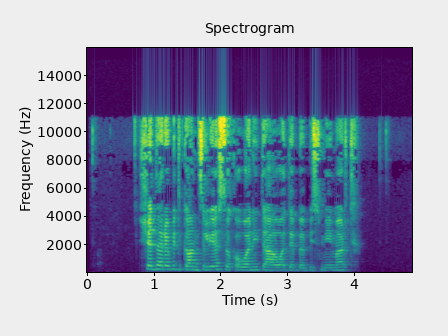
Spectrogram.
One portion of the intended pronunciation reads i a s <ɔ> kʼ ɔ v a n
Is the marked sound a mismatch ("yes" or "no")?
no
